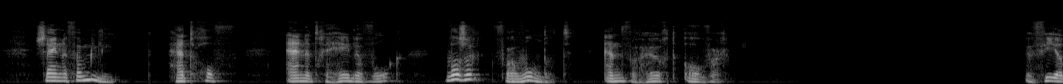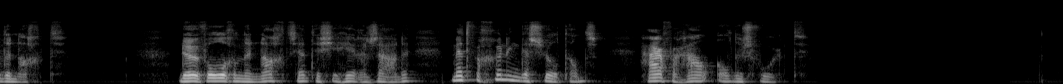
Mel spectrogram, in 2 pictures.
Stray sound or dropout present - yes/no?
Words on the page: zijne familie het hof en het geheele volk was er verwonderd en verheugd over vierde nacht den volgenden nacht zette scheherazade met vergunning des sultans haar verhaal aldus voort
no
